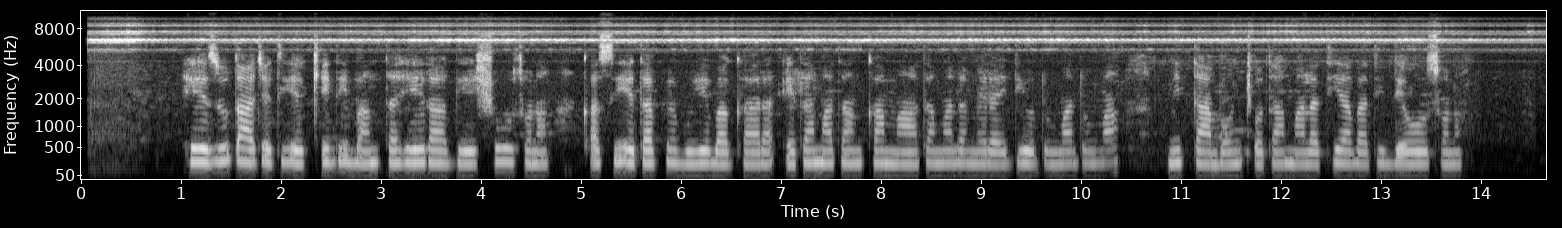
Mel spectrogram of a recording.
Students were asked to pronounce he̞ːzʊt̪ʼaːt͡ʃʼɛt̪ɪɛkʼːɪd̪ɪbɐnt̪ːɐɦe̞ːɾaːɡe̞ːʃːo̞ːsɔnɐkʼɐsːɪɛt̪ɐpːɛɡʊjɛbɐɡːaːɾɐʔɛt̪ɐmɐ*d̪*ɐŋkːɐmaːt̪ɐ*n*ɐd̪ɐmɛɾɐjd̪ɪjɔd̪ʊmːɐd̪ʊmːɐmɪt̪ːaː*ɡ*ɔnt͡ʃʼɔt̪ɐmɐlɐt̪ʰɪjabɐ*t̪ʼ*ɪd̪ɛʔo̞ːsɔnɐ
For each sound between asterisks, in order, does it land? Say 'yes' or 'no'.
no, no, no, no

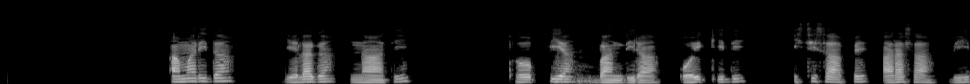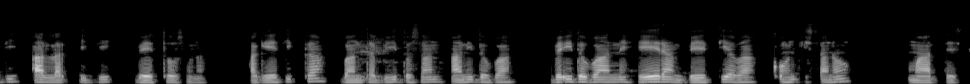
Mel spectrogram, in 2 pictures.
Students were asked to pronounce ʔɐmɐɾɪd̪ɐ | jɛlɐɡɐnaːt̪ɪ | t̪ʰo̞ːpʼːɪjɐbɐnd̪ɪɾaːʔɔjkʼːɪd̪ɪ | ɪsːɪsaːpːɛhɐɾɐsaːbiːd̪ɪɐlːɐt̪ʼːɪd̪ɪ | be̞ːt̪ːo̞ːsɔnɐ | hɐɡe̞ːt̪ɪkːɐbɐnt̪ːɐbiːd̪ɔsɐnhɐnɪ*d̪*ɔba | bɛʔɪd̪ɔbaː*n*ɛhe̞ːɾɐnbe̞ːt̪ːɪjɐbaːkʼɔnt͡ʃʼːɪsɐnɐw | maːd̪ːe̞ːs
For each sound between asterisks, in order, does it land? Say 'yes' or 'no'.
yes, no

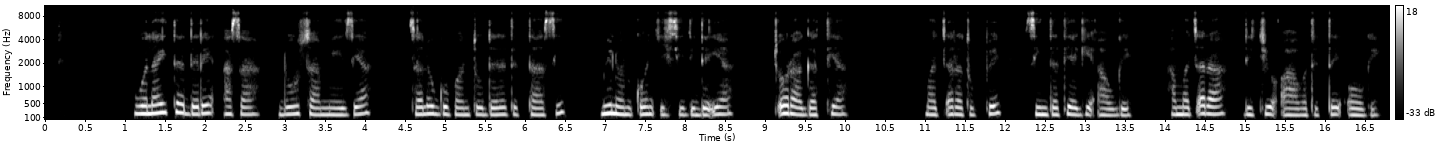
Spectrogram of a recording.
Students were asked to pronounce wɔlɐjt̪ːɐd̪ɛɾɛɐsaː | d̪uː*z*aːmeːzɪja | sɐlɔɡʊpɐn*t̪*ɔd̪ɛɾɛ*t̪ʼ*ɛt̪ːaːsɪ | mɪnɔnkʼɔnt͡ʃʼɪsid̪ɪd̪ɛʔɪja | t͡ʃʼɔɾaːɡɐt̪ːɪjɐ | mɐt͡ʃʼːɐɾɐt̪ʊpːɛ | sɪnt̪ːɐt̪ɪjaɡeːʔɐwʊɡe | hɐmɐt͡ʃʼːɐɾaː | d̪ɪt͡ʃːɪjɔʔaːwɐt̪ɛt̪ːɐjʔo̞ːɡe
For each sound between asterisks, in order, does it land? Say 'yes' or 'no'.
no, yes, no

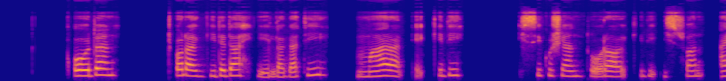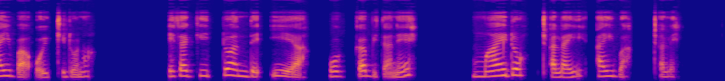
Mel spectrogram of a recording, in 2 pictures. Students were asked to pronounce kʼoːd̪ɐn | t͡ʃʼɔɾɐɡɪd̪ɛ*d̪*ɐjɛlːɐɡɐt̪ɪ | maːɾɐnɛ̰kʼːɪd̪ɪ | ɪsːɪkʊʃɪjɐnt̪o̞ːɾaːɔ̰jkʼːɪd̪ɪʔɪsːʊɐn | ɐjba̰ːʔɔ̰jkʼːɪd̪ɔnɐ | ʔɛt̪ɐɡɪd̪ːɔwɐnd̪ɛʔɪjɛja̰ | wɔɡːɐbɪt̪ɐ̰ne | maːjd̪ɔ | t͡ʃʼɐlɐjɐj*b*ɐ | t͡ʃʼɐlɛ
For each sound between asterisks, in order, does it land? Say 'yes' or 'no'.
yes, yes

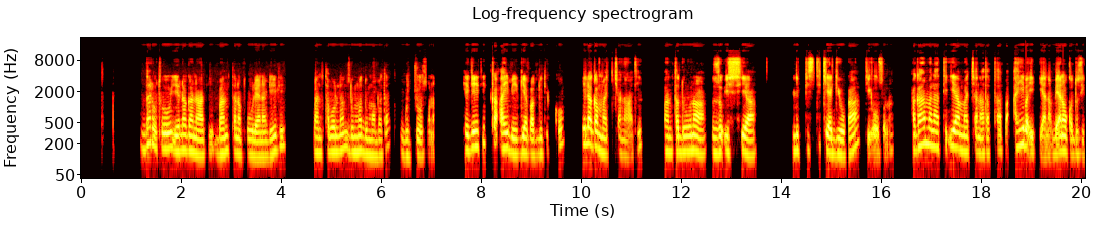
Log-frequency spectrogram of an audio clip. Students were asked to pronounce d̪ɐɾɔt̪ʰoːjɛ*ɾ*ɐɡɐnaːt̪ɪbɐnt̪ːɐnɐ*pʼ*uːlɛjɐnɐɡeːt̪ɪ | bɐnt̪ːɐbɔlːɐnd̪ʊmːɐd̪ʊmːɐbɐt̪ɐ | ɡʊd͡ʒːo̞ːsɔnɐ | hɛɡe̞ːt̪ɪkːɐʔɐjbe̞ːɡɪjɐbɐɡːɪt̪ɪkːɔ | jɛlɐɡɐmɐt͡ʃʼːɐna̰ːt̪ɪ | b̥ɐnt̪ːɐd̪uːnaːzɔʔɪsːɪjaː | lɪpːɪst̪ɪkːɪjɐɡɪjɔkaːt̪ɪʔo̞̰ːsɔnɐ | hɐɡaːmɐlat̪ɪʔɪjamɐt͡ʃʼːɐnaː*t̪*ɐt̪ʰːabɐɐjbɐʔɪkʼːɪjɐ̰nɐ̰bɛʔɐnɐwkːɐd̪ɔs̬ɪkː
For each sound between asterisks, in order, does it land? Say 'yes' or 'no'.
no, yes, yes

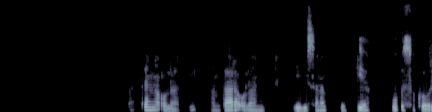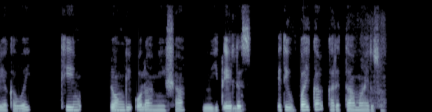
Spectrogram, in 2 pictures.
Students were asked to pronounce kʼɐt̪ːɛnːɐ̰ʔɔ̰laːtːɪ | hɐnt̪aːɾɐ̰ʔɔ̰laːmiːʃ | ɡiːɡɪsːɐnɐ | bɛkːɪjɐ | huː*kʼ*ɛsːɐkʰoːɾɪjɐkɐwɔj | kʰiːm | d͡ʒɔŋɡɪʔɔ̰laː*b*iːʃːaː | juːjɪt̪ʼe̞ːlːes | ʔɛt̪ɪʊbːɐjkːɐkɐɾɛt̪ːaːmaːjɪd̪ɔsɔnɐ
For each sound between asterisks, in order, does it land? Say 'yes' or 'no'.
no, no

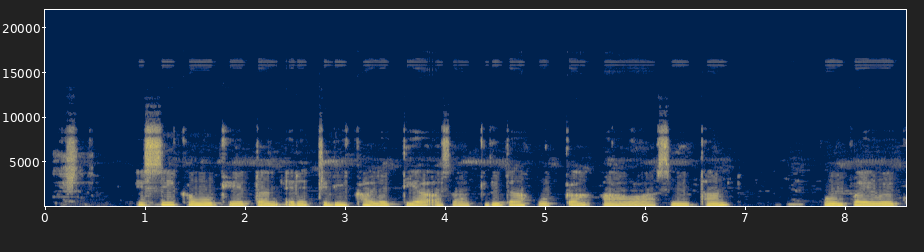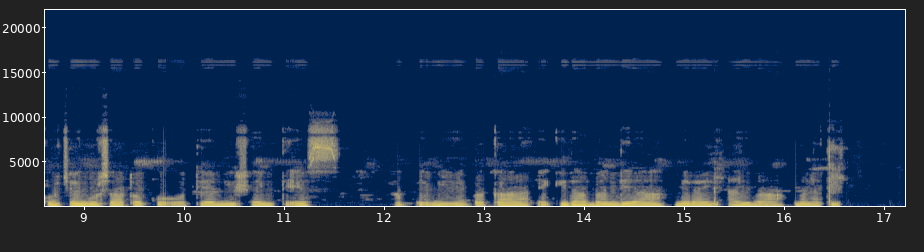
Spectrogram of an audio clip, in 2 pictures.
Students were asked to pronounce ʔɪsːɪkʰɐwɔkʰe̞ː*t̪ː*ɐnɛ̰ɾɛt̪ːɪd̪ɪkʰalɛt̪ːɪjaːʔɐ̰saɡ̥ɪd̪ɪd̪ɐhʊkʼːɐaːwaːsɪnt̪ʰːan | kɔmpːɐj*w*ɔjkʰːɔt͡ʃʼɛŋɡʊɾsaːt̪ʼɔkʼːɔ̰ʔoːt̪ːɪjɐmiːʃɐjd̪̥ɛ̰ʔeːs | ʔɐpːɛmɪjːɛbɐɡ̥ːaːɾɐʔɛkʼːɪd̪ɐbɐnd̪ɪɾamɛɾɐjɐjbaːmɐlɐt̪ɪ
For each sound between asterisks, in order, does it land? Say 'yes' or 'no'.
yes, yes

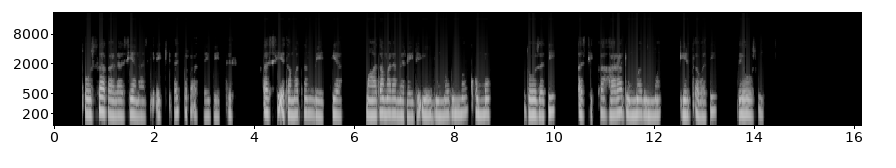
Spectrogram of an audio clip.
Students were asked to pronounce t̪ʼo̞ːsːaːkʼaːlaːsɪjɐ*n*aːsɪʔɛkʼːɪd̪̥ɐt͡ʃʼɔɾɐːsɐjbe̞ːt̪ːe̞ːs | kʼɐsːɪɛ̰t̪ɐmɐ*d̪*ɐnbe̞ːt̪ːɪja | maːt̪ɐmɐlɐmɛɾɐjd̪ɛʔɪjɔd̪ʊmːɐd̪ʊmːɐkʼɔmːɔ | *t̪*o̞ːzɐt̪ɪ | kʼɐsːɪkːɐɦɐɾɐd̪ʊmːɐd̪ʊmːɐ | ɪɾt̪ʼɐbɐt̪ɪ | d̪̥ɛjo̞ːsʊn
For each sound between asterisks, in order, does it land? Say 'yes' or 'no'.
yes, no, no

